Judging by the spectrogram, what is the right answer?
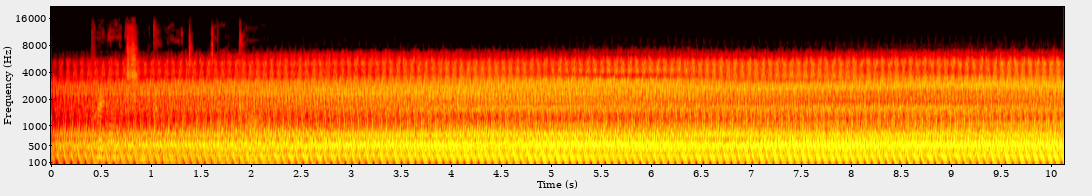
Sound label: anime energy rise very long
